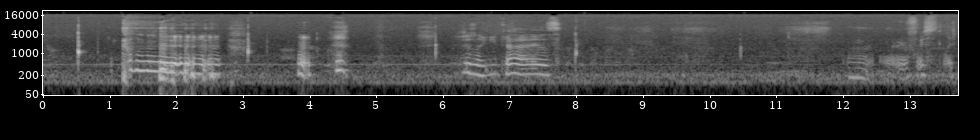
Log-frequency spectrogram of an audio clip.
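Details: Newborn baby at birth with hiccups: soft infant squeaks and brief catches between adult talk in a quiet room; newborn hiccups.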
